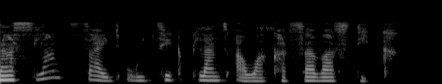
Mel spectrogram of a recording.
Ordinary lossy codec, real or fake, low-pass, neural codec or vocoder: none; real; none; none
